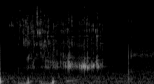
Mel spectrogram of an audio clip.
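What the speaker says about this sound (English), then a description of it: "Pour some in there." Four Roses Single Barrel bourbon, freshly uncorked from a real cork stopper, poured into a snifter glass, a short liquid trickle with drips building over about a second, close and quiet with no talking.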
